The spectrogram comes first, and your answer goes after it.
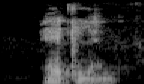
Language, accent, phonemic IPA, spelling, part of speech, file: English, Southern England, /ˈɛdlɪn/, Edlyn, proper noun, LL-Q1860 (eng)-Edlyn.wav
- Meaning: A female given name from the Germanic languages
